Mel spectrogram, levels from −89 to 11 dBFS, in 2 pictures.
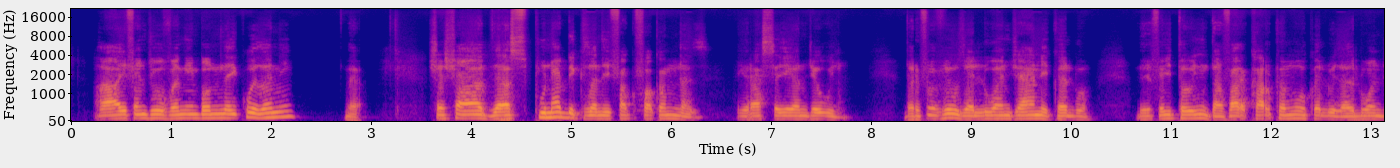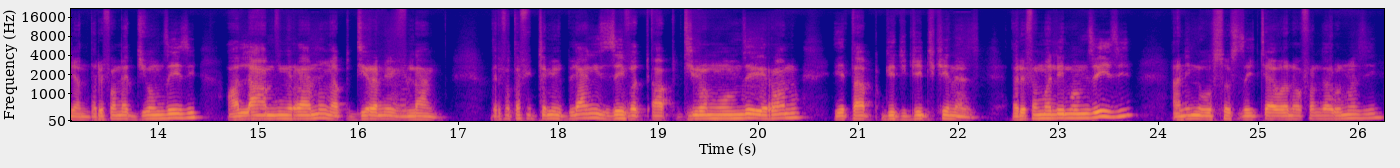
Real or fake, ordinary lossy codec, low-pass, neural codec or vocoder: fake; none; none; codec, 44.1 kHz, 2.6 kbps, DAC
